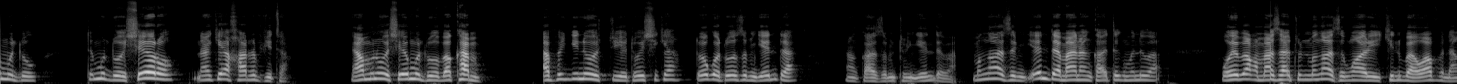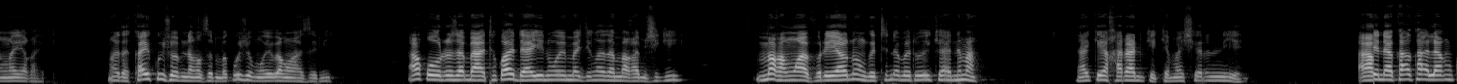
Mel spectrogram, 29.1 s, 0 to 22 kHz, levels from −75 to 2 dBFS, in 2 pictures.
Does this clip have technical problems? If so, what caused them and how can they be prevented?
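Yes. The speech carries damaged data in a compressed stream at 12.70 s and again at 28.31 s, each a brief chirp or blip. Corrupted bytes in the encoded file make the decoder misread those frames and lose sync until it finds the next frame header. On a spectrogram each appears as a thin vertical streak of broadband energy, and on the waveform as a short, abrupt break in the signal's shape. Verifying checksums during transfer and storage, and keeping metadata out of the audio payload, would prevent it.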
